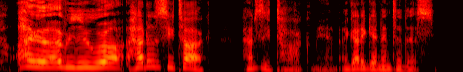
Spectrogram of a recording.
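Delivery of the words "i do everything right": put-on, high, all-out screamed outburst. Retelling what a man yelled, imitating a scream.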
